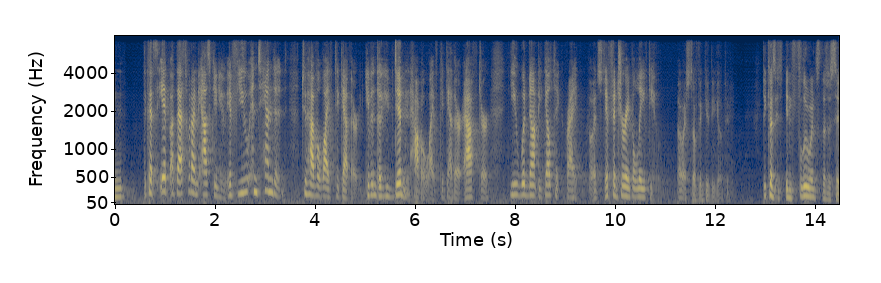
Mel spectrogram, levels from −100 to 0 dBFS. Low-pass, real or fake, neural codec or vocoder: 7.2 kHz; fake; codec, 16 kHz in and 24 kHz out, 0.6 kbps, FocalCodec, streaming, 2048 codes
